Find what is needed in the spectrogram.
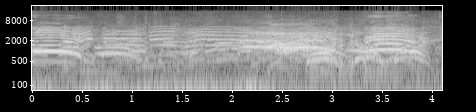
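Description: Several high girls' voices shouting and calling out at once across a lacrosse field, overlapping, loudest and densest from about two seconds in.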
